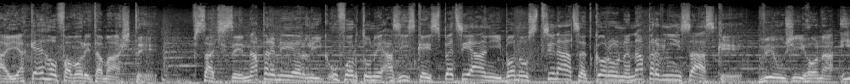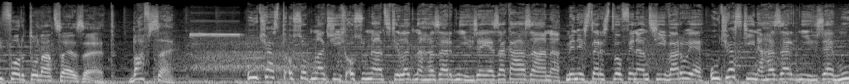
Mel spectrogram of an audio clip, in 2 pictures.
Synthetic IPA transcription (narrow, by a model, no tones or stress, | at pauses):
ʔajakɛːɦo̞favo̞ɾɪt̪ama̰ːʃt̪ɪ̰ | fsacsɪnapɾɛmɪjɛɾliːkʔufo̞ɾt̪unɪʔaziːskɛjspɛt͡sɪaːlɲiːbo̞nust̪r̥ɪnaːt͡sɛt̪ko̞ɾunːapr̩vɲiːsaːskɪ̰ | vɪuʒiːɦo̞na̰ʔɪfo̞ɾt̪unat͡sɛːzɛ̰t̪ | bafsɛ̰ | ʔuːt͡ʃast̪ʔo̞sop̚mlatt͡ʃiːxʔo̞sumnaːt͡scɪlɛt̪naɦazaɾdɲiːɦr̝ɛjɛzakaːzaːnamɪnɪst̪ɛɾst̪vo̞fɪnant͡siːvaɾujɛʔuːt͡ʃasciːnaɦazaɾdɲiːɦr̝ɛmu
